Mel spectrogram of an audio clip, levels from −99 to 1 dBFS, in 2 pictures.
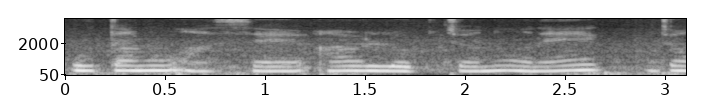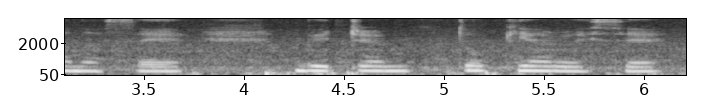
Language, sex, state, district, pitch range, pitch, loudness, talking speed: Bengali, female, Tripura, West Tripura, 230-255 Hz, 240 Hz, -14 LUFS, 70 wpm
